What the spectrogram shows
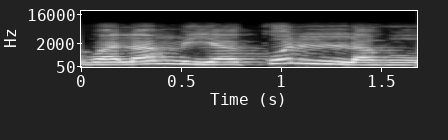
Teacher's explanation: यकुन, आमतौर पे यहाँ नून लोग पढ़ देते हैं यकुन लहू, यहाँ पे यकुन नून साइलेंट है, बल्कि ये नून जो है मर्ज हो जाएगा, किसमें, लाम में मर्ज हो जाएगा। मर्ज को हम कहते हैं इदगाम।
